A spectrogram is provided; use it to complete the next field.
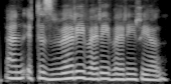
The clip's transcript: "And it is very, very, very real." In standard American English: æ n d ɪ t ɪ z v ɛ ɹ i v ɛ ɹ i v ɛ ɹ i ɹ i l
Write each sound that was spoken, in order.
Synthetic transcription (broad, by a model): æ n d ɪ t ɪ z v ɛ ɹ i v ɛ ɹ i v ɛ ɹ i ɹ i l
